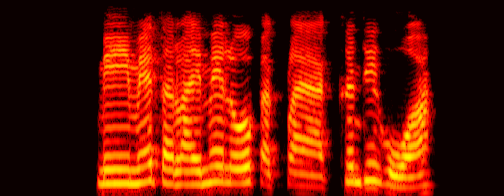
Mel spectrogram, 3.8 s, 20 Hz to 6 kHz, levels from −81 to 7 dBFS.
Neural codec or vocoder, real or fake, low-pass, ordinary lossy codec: none; real; 5.4 kHz; none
